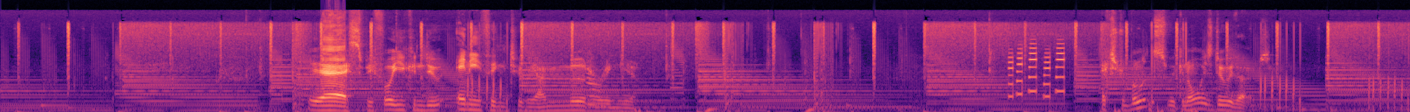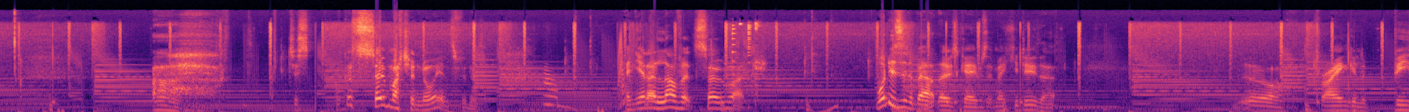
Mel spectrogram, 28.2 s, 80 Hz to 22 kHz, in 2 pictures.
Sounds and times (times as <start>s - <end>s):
Music: 0.0s - 28.1s
Speech: 3.1s - 6.4s, 11.0s - 12.7s, 17.0s - 19.0s, 20.3s - 21.8s, 22.9s - 24.7s, 26.5s - 28.1s.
